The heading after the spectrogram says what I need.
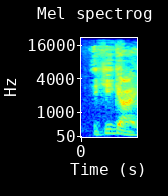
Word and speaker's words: ikigai: Yeah, I can't pronounce it because it's a Japanese word. Sure. Ikigai, yeah.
